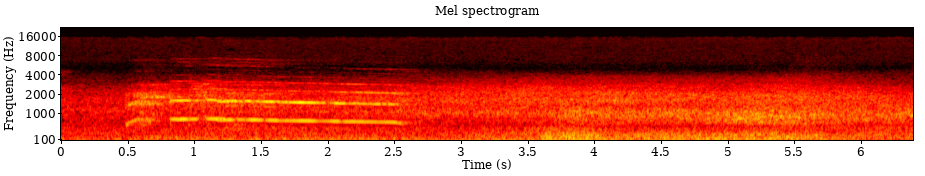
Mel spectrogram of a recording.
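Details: Brahma chicken among four Brahma hens feeding on grass in a backyard, giving one drawn-out, crow-like call lasting about two seconds with a slightly falling tone, followed by steady outdoor background noise.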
